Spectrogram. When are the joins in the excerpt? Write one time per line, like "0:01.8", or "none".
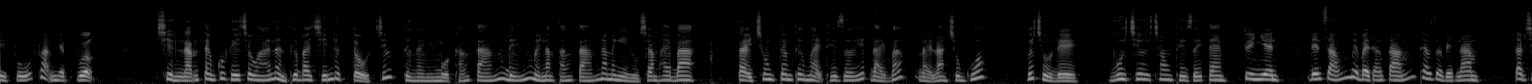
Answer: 0:01.3
0:12.4

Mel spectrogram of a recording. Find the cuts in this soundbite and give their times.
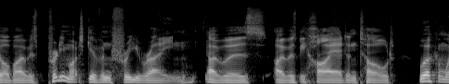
0:03.0

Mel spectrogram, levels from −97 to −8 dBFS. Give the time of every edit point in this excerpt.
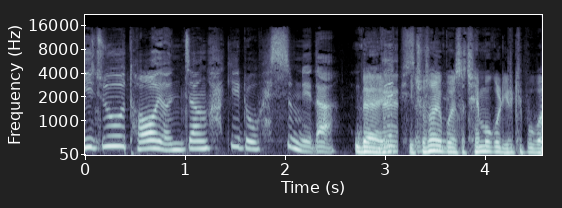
0:03.1

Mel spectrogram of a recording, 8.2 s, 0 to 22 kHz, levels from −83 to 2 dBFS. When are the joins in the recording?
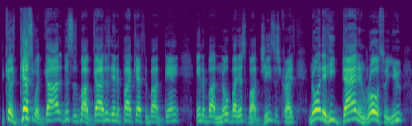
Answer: none

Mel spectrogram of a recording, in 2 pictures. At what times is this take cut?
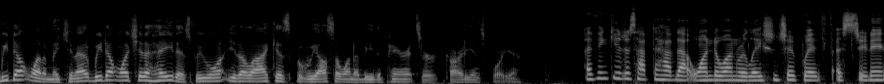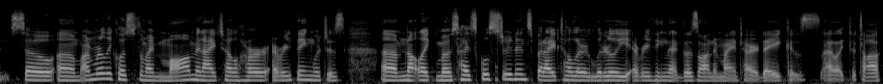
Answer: none

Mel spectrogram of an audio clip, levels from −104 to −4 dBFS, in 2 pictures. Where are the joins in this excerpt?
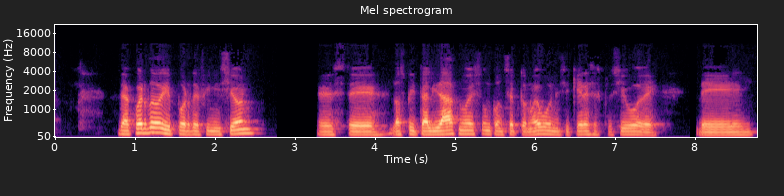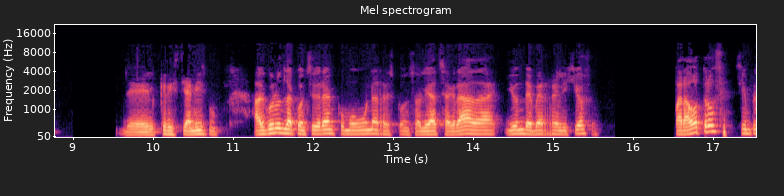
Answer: none

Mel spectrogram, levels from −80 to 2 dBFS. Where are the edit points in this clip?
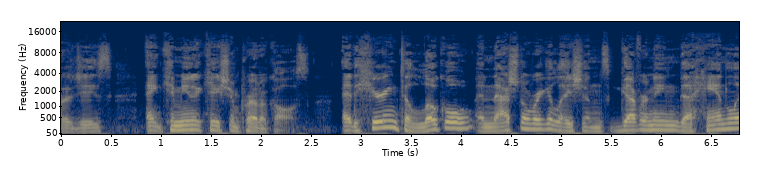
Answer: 0:02.7
0:04.1

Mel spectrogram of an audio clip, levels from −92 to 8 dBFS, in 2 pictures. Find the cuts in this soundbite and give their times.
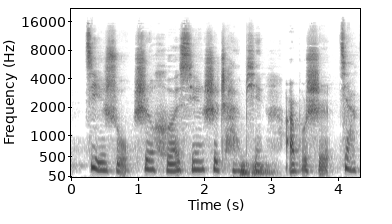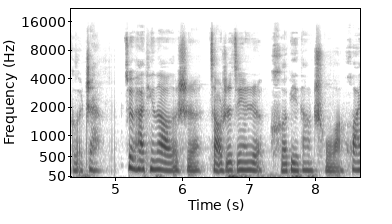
none

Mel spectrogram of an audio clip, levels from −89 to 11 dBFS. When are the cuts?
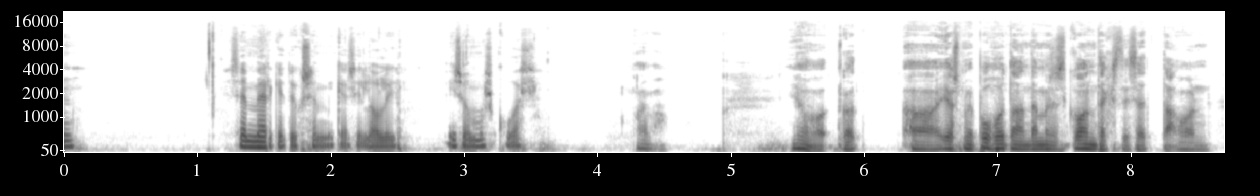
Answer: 0:05.8

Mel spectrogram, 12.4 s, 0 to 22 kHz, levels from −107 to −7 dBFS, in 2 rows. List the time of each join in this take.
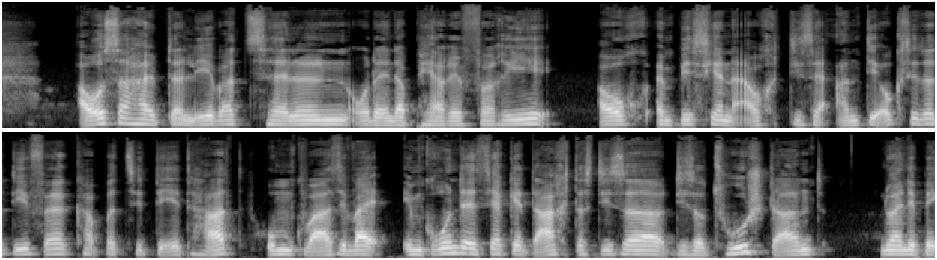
0:07.9

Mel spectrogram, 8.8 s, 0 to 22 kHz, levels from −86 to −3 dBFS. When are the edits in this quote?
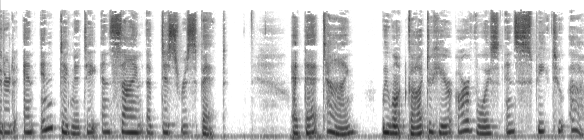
0:04.3

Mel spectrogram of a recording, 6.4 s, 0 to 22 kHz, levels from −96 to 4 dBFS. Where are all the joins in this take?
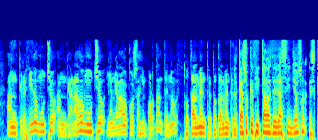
0:03.5
0:04.7

